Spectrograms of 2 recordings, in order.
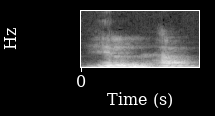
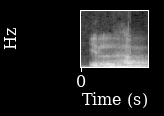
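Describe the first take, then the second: First: The word begins with a breathy h sound. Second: The word begins directly with a vowel. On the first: "pakai ha" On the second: "pakai hamzah"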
